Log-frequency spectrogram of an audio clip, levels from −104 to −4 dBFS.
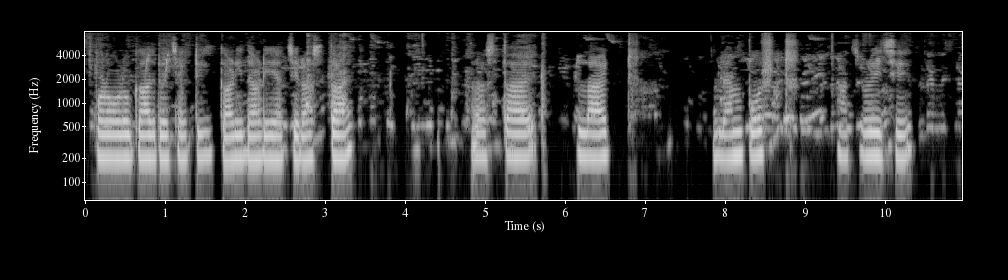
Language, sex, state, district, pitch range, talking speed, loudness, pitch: Bengali, female, West Bengal, Paschim Medinipur, 195-250 Hz, 80 wpm, -26 LUFS, 210 Hz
